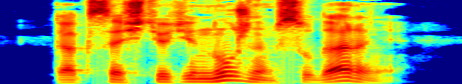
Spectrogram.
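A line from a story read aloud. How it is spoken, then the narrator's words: Calm friendly reply. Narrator (Russian): Спокойно ответил я и приветливо улыбнулся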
